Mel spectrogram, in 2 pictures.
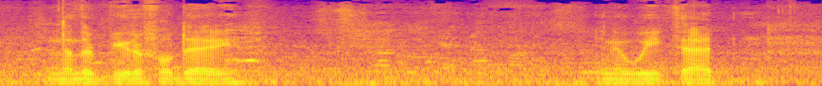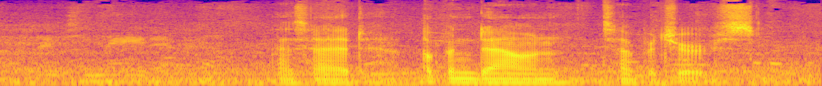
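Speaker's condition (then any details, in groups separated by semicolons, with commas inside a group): No condition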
